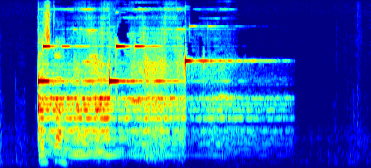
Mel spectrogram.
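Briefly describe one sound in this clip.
A short chiming game jingle rings out and fades.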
